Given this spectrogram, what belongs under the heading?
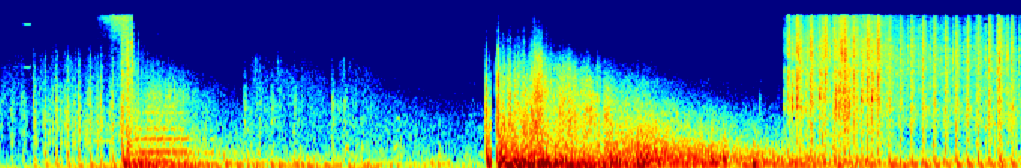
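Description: Heavy military airstrike in a video game: a sharp burst at the start, then a loud, sudden blast about midway followed by sustained rumbling and crackling explosive fire that swells again near the end, with no voices.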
